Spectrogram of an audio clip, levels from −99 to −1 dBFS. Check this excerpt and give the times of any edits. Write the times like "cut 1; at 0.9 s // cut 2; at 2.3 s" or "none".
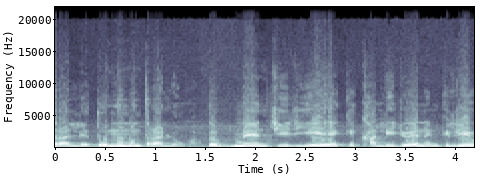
cut 1; at 1.3 s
